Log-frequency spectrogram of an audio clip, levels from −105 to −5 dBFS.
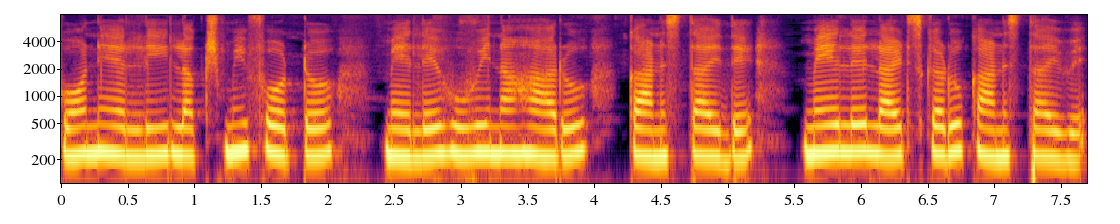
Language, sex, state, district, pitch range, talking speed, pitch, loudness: Kannada, female, Karnataka, Bidar, 220-240 Hz, 95 wpm, 230 Hz, -14 LUFS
